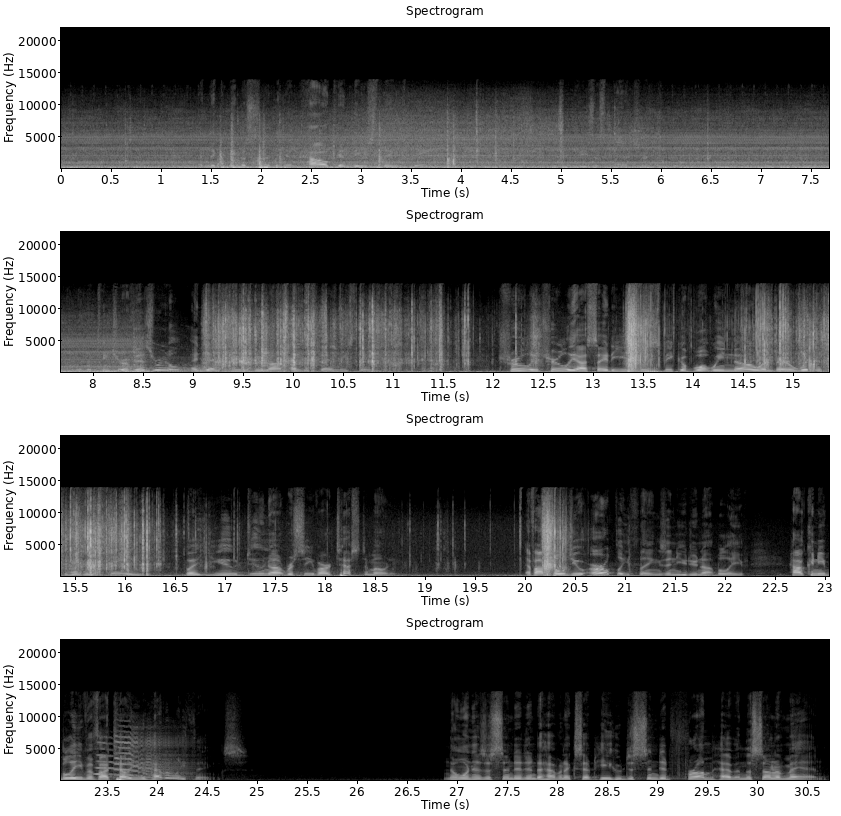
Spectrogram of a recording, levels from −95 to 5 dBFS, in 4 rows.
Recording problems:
household noises; very loud; until 24 s; 4 dB above the speech

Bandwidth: 14 kHz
